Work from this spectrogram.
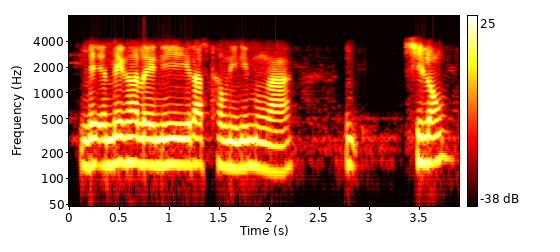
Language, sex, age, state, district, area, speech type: Bodo, male, 45-60, Assam, Kokrajhar, urban, conversation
